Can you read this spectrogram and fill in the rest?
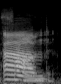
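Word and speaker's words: frēond: That's the old pronunciation, frond.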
